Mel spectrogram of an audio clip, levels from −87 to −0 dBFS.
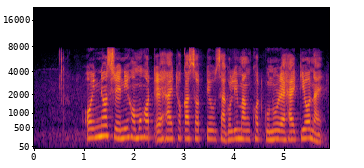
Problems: constant background noise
